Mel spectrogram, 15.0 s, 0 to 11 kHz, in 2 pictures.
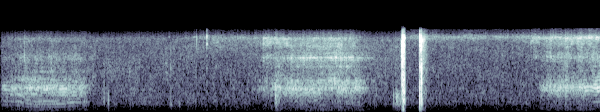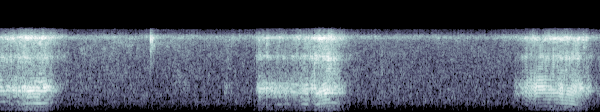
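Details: Soft, regular rasping snores every three to four seconds, roughly 17 a minute, in a quiet room with a couple of sharp clicks; snoring during sleep.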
